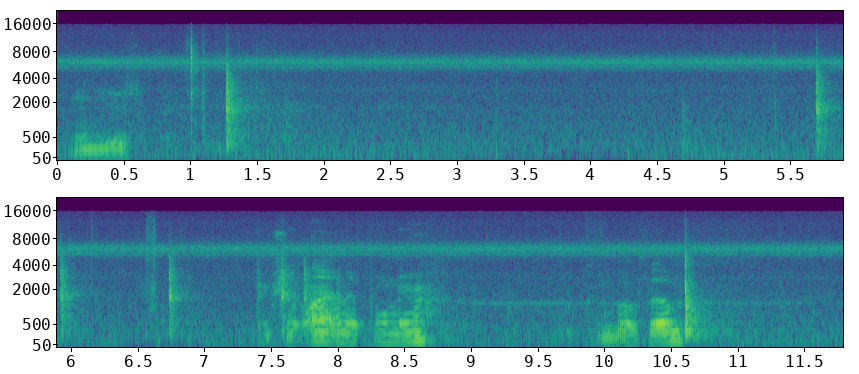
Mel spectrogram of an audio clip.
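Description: Small plastic hose fittings click and knock as they are pushed together.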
